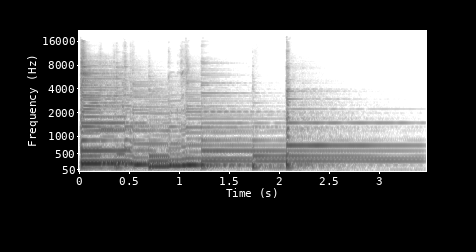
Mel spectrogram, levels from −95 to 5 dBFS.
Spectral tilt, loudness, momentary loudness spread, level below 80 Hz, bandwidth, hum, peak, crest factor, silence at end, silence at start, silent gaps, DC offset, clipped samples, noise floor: -7 dB/octave; -27 LUFS; 20 LU; -66 dBFS; 13 kHz; none; -12 dBFS; 16 dB; 0.05 s; 0 s; none; under 0.1%; under 0.1%; -46 dBFS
